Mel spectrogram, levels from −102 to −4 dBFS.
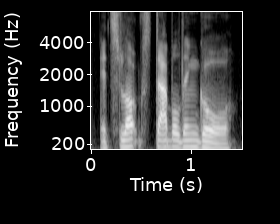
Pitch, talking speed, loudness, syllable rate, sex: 130 Hz, 200 wpm, -20 LUFS, 4.7 syllables/s, male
